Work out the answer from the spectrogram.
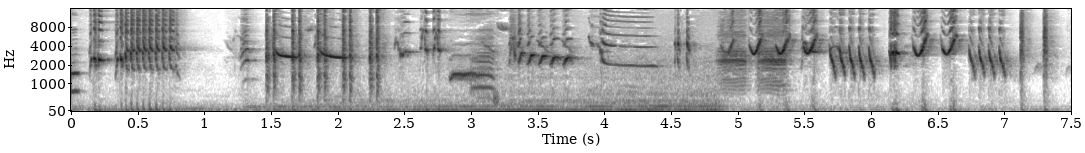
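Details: Energetic black-winged starling song recorded as training material for young birds: a loud scratchy burst, then fast repeated clicking notes, a descending whistle, and a chain of buzzy rising phrases, over a faint low hum.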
